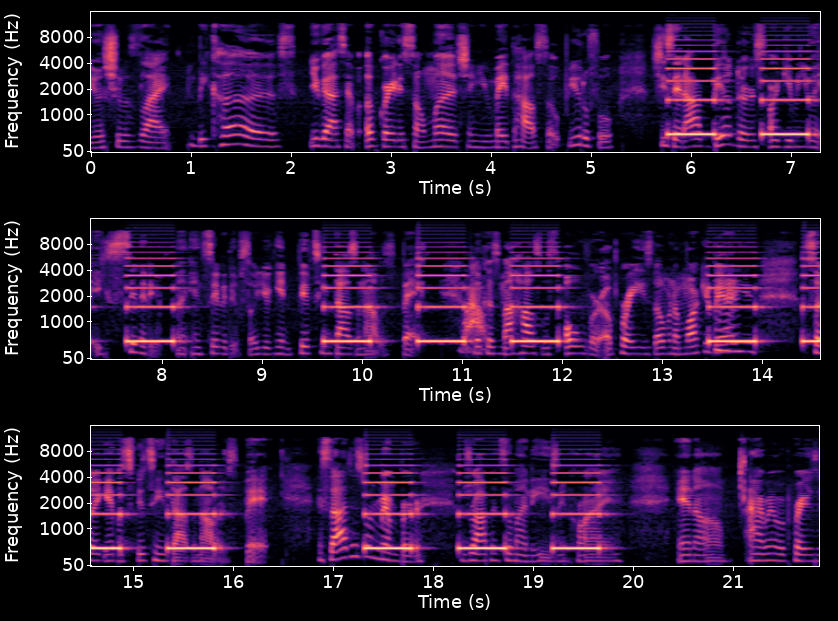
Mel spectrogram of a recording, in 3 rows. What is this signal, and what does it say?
Alarm pattern, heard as an alarm's beeps, played four times, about 500 Hz, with room echo and speech in English. Temporal three. Smoke or fire, evacuate.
